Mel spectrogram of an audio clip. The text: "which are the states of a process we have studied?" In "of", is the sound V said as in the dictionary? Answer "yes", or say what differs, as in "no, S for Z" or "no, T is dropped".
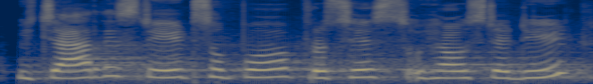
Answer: no, P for V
